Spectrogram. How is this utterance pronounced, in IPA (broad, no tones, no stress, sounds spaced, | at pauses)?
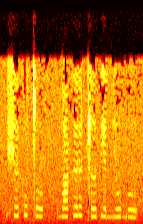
ʃ ʏ x ʊ ǀ o | dˤ ʊ x ʏ ɾ ʏ ǁ ə pʲ ɛ bʲ o b ʊ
